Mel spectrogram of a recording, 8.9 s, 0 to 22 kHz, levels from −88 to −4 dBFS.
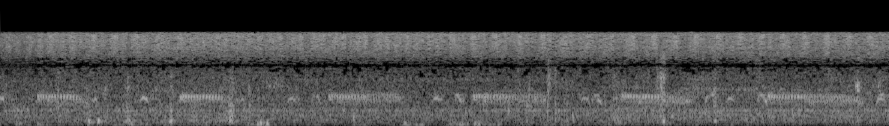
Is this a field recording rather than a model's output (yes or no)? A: yes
